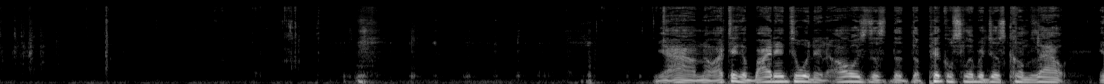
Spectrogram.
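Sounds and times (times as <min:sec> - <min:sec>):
crunching while chewing: 0:00.0 - 0:06.6.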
